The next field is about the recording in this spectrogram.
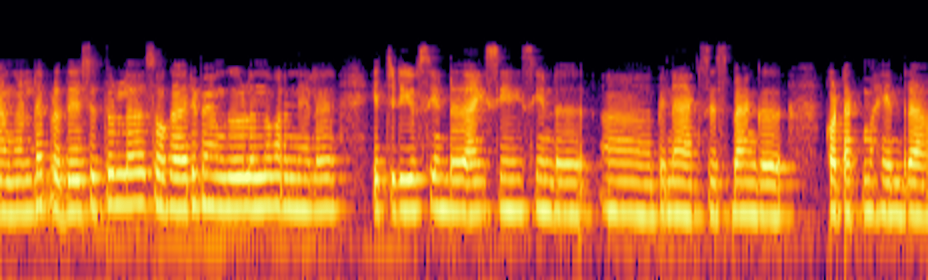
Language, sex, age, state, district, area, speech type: Malayalam, female, 30-45, Kerala, Ernakulam, urban, spontaneous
